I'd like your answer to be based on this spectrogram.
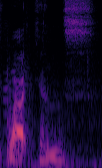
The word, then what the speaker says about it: Watkins: Daniel Joseph Watkins. – And just Watkins. – Yeah, W-A-T-K-I-N-S.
